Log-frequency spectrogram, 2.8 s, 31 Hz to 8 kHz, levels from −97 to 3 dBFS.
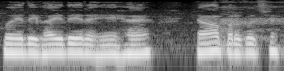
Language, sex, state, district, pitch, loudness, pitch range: Hindi, male, Haryana, Rohtak, 135 Hz, -13 LUFS, 130-140 Hz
